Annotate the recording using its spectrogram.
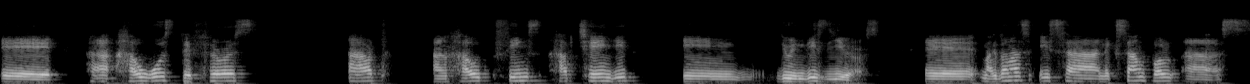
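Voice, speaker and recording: With a Spanish accent and a fairly high pitch, a man speaks at a very slow pace, using ordinary pitch variation and long, frequent pauses. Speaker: professor. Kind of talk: lecture. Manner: halting.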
